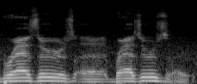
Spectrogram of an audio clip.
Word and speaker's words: Brazzers: And Brazzers, yeah, that's how you say it.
